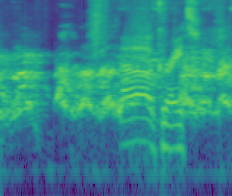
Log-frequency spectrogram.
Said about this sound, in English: these dogs are always fighting with the neighbor's dogs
